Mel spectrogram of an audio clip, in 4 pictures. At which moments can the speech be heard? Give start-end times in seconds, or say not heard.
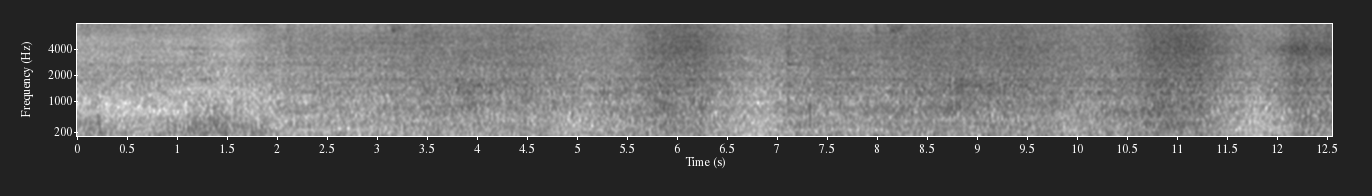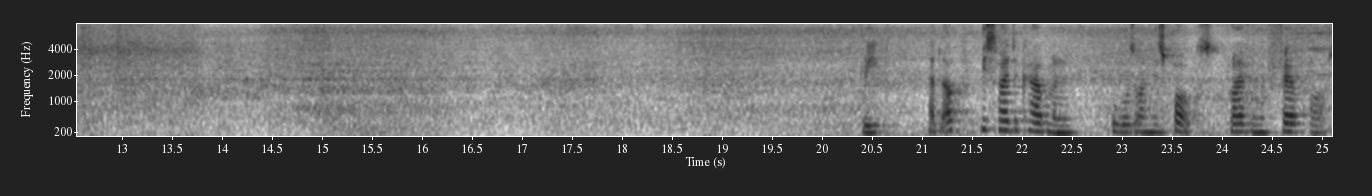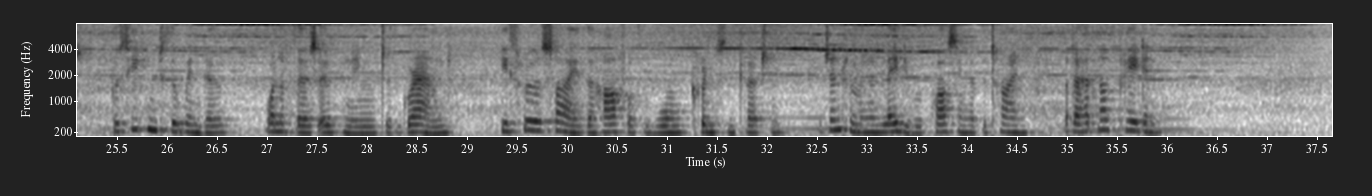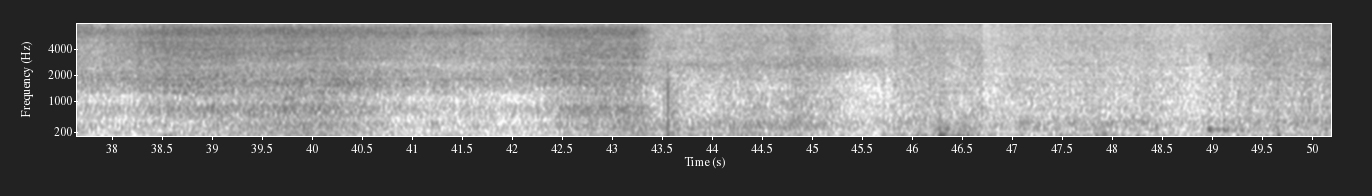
20.4-35.9.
